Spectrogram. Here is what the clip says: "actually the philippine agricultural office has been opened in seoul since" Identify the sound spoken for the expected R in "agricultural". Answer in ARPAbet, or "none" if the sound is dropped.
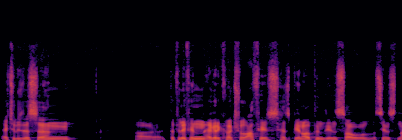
R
